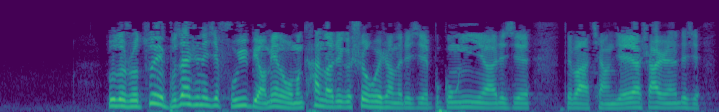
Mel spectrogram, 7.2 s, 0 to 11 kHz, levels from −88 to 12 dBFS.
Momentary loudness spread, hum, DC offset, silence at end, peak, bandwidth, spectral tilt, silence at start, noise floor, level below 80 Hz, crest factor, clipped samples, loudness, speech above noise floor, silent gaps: 9 LU; none; under 0.1%; 0.2 s; -12 dBFS; 5.8 kHz; -9.5 dB/octave; 1.1 s; -66 dBFS; -46 dBFS; 14 dB; under 0.1%; -26 LUFS; 40 dB; none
